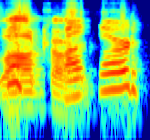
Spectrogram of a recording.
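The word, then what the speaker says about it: Wyldkard42: Is it wild card? Yeah. Why would you spell it with a Y?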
